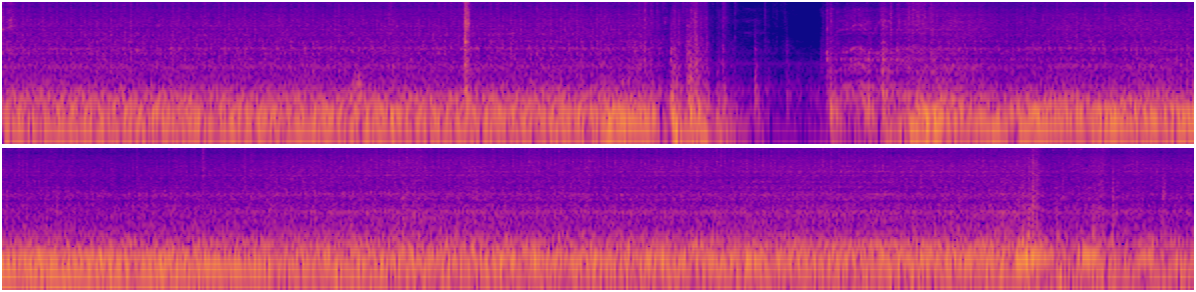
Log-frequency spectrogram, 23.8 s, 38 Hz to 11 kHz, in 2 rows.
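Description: A 7.0L LSX-swapped Cadillac CTS driving in first gear, its engine a loud, close, deep rumble that holds steady, dips briefly and comes back strong, with no speech.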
